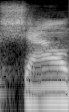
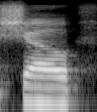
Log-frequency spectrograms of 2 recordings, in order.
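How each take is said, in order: First: The syllable ends in an 'ow' sound, like shao. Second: The syllable ends in an 'oh' sound, like show. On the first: This is the technically accurate pronunciation. "Technically, the first syllable is more of a shao" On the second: This is the common American approximation. "than a show"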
